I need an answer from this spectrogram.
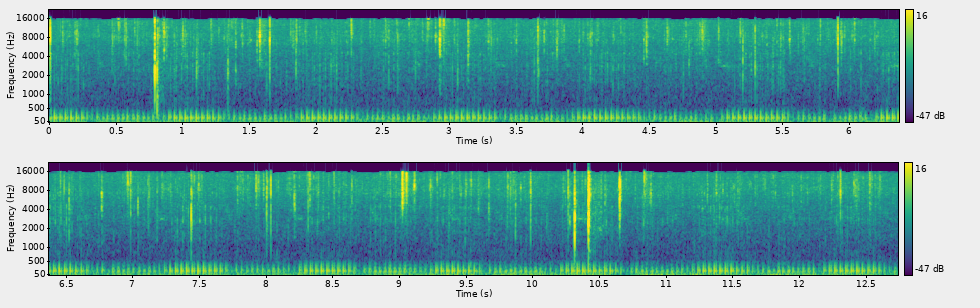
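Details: Domestic cat purring beside a fireplace: a steady low rumbling purr that swells and fades in a regular rhythm about once a second, with sharp crackles and pops from the fire scattered throughout.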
